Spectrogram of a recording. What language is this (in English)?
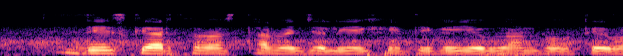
Bhojpuri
